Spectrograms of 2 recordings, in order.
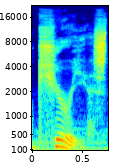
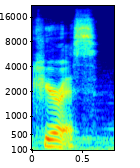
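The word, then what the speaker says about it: cuirass: of the armor yeah it's pronounced curus oh no way yeah I've only ever read that word anyway I am enema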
